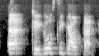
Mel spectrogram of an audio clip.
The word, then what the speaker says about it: Tegucigalpa: Jess, do you know how to say Tegucigalpa.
